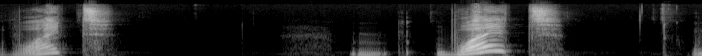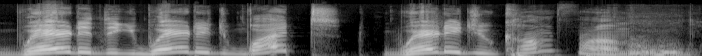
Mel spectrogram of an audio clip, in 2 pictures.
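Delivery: high-pitched incredulous outburst; baffled disbelief. Real, not acted. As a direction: pitch shooting up in real bafflement. Baffled by a viewer's chat message.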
